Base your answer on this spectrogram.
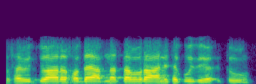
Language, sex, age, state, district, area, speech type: Assamese, male, 18-30, Assam, Nalbari, rural, conversation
